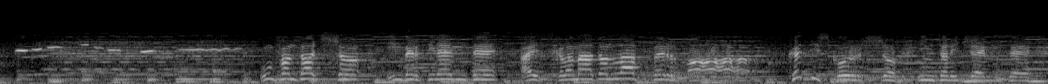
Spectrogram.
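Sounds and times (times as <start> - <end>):
person whistling a tune: 0.1 - 2.7
speech: 2.8 - 10.4.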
